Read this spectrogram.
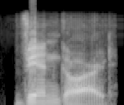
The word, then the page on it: vanguard: American English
